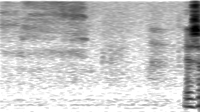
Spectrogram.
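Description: Dry-erase marker drawing on a whiteboard: a faint scratchy stroke during the first second, then a woman's voice starts speaking near the end.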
